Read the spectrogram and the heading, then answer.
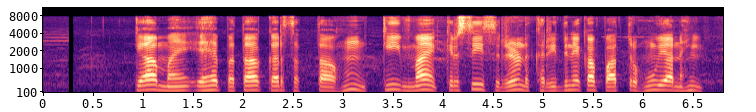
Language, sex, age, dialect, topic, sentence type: Hindi, male, 25-30, Awadhi Bundeli, banking, question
